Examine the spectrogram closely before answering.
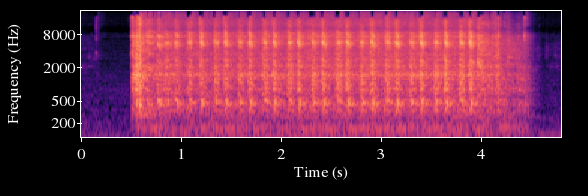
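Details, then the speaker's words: Honda EU3000is generator that runs on the pull rope but won't start electrically, after fitting new ignition switch: steady rapid cranking, about two compression pulses a second for four seconds, never fires; no spark on spark checker. "so ignition's on essentially because I took the jumper out and um I gotta use the jumper to crank it go ahead and no spark can you see the spark checker this is just blows me away why it doesn't"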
